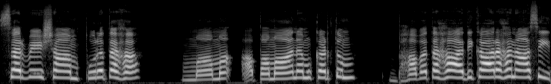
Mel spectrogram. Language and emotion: Sanskrit, angry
